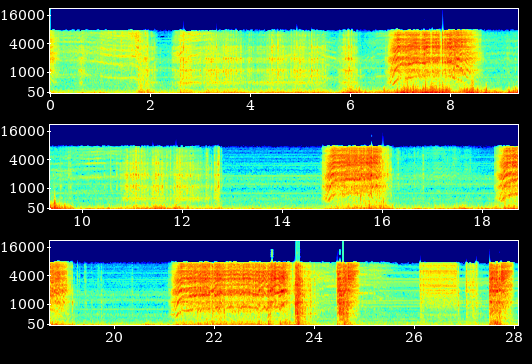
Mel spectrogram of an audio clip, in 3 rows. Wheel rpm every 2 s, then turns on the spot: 20, 10, 40, 100, 40, 10, 10, 80, 30, 50, 50, 180, 40, 30.
2-6 8-10 12-14 16-20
